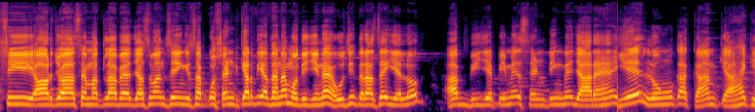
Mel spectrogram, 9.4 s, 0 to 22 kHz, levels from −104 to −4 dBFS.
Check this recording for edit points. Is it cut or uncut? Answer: cut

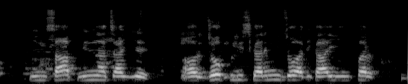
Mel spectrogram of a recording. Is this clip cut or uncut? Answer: uncut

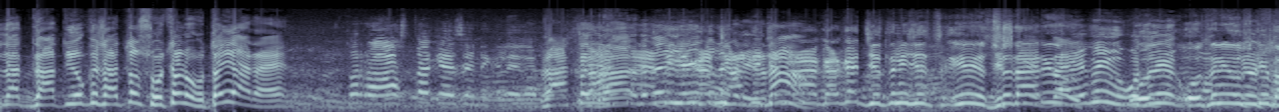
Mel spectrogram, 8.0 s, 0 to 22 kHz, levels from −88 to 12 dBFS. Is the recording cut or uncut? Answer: uncut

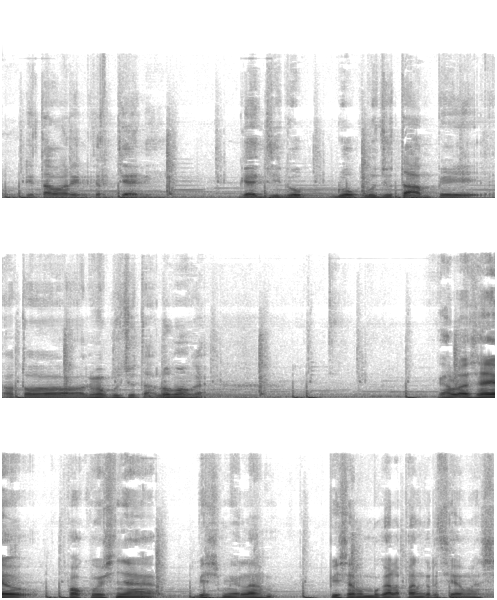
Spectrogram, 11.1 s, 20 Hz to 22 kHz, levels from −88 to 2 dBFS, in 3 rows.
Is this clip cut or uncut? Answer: uncut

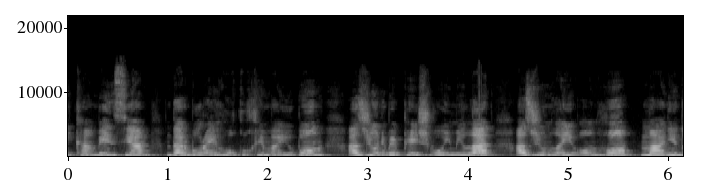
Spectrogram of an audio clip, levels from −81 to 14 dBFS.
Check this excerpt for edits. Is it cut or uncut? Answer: uncut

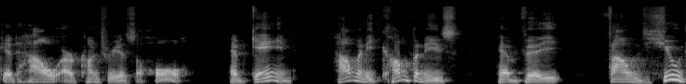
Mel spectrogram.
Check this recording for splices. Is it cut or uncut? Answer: uncut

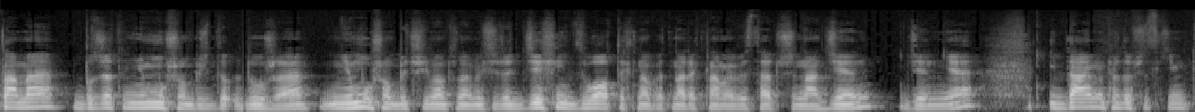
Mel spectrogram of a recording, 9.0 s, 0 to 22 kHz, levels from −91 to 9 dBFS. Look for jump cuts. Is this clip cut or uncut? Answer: uncut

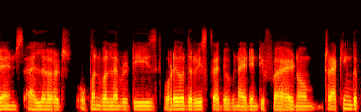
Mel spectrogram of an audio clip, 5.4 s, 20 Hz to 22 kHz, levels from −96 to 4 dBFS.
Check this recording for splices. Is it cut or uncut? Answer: uncut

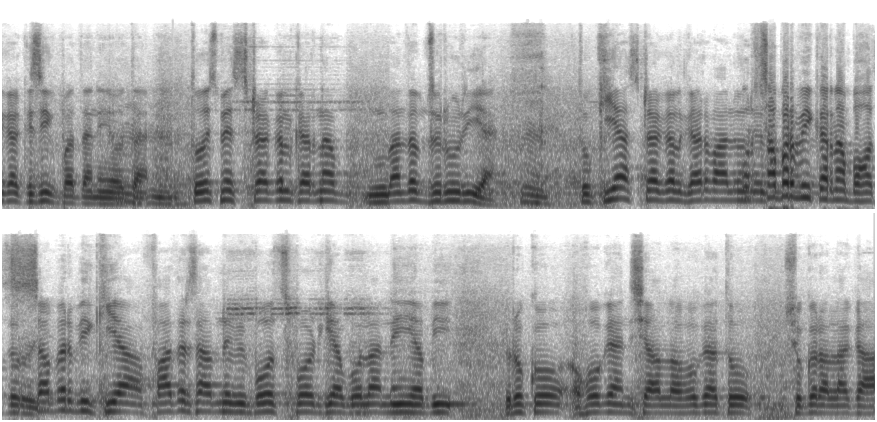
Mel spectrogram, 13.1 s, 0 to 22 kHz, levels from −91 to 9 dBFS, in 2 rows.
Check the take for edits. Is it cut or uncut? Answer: uncut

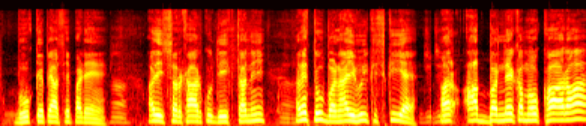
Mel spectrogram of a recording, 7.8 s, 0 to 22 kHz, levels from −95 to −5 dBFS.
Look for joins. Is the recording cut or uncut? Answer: cut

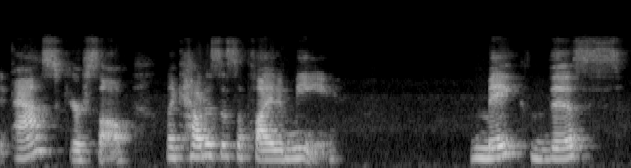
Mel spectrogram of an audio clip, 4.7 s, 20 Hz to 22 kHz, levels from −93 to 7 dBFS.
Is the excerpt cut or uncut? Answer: uncut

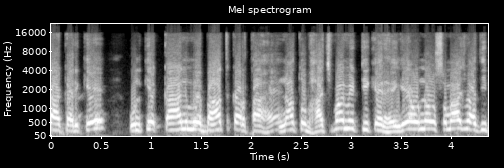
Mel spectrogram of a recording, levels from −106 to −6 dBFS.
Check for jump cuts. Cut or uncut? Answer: cut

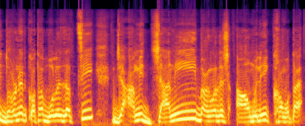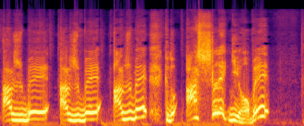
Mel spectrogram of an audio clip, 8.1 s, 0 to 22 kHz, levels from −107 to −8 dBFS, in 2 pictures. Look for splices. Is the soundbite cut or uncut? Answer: uncut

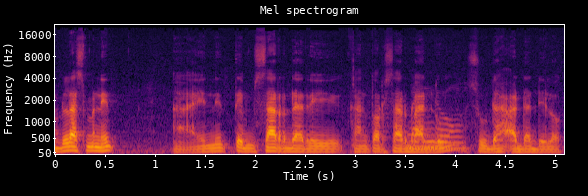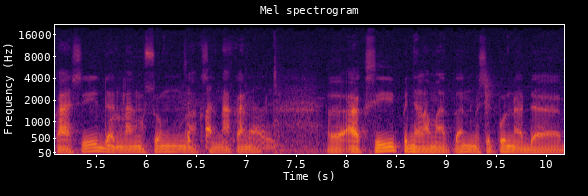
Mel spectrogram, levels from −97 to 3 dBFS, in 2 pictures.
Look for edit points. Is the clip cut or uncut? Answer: uncut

